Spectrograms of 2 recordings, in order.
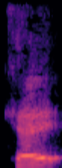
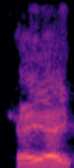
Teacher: less air so the difference between these two letters is that the k in the first one has less air the second one has more air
